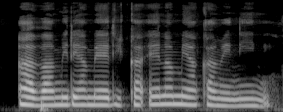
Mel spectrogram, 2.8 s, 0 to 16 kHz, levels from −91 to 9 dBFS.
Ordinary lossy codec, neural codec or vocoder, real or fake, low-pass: none; none; real; 14.4 kHz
